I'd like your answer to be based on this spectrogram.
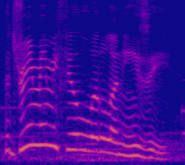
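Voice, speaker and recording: High-voiced, prickly, flustered young heroine. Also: female voice, huge pitch swings, quick pace, music in the background. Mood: uneasy, puzzled. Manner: stammering, huffy, dramatic. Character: prickly, flustered young woman who secretly cares. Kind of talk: animated video game voice acting.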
